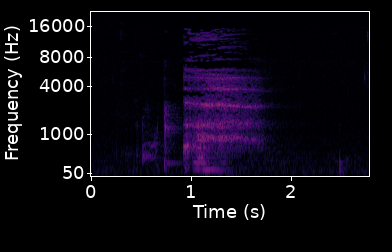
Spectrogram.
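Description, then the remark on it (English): Mouth sounds of someone sipping water: a couple of small wet clicks, a breathy slurp lasting under a second, then a soft gulp near the end. No talking. “Let me just take a quick sip of this water.”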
